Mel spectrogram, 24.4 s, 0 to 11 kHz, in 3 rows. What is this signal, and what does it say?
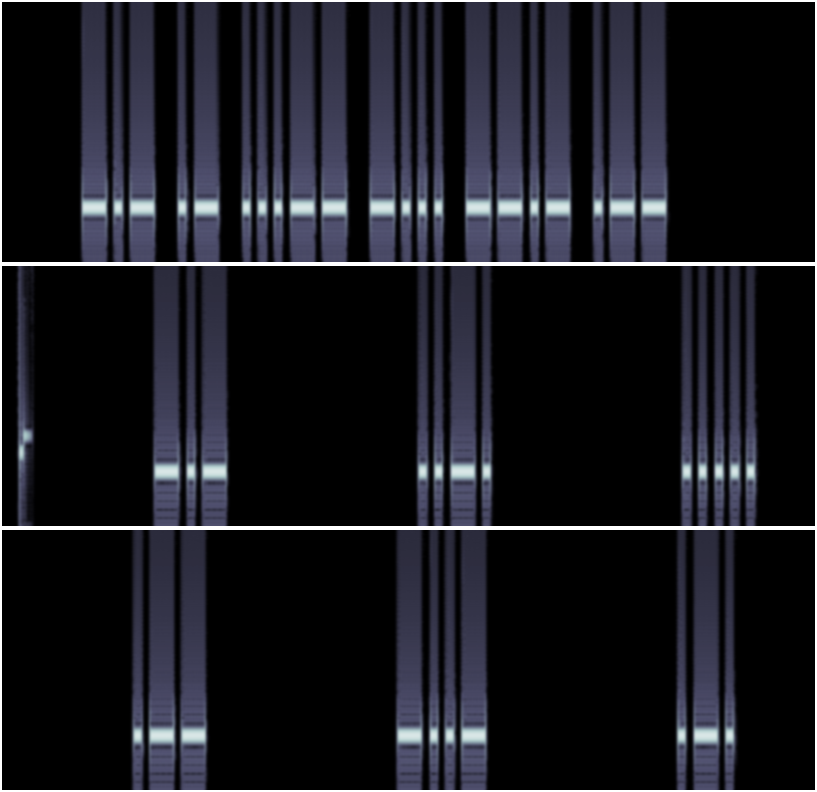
Morse code, heard as a keyed tone, about 15 wpm, spaced as for 6 wpm, 700 Hz. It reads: KA3BQW KF5WXR
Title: USA Call Signs - 6 Characters - 8x Character Spacing - 15wpm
